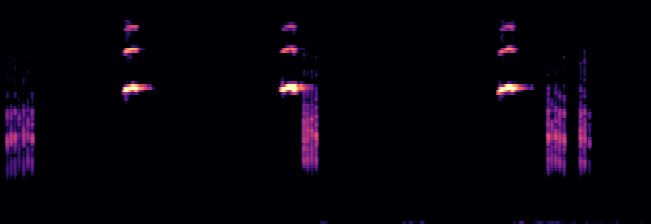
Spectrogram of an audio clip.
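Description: Thrush nightingale phrases: a clear, high, pure whistle followed by dry, rattling clicks, repeated about every two seconds against a quiet background.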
